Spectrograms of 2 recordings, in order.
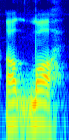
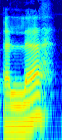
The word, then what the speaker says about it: Allah: يَضُرَّ اللَّهَ, Allah is pronounced heavily. Allah, this way, not Allah.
